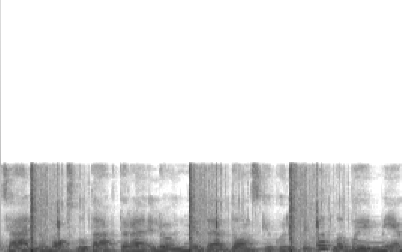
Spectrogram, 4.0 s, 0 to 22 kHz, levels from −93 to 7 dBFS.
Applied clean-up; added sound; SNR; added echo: none; Crushing; 4 dB; reverberation time 0.3 s.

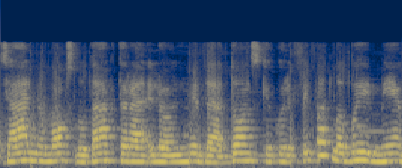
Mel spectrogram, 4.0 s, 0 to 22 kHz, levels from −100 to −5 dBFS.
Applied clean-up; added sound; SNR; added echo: neural separator model SepFormer DNS4.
